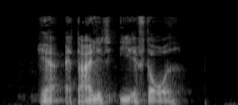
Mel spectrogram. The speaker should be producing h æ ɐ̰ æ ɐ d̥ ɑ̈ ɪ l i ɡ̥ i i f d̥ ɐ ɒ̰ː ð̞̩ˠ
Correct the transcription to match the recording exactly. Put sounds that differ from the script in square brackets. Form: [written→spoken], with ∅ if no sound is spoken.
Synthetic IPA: h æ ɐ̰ æ ɐ d̥ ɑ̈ ɪ l i [ɡ̥→d̥] i [i→e] f d̥ ɐ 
